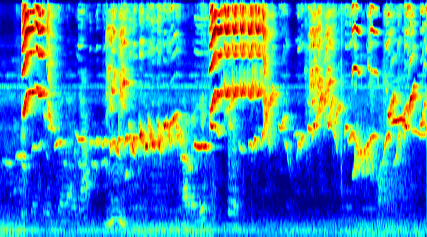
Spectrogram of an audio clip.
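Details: White-rumped shama song, loud and varied, with high whistled phrases and rapid chattering runs that follow each other almost without a break, over a steady low hum.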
